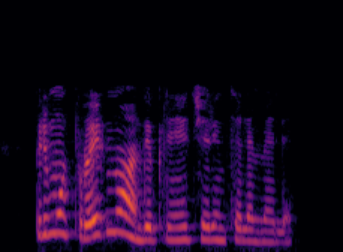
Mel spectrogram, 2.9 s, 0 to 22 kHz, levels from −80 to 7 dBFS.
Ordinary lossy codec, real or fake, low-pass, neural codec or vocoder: MP3, 32 kbps; fake; 5.4 kHz; vocoder, 44.1 kHz, 128 mel bands, Pupu-Vocoder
